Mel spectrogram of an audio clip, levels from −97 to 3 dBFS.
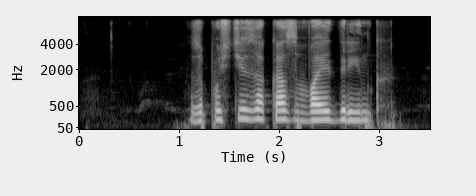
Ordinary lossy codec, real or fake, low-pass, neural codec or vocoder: none; real; 7.2 kHz; none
